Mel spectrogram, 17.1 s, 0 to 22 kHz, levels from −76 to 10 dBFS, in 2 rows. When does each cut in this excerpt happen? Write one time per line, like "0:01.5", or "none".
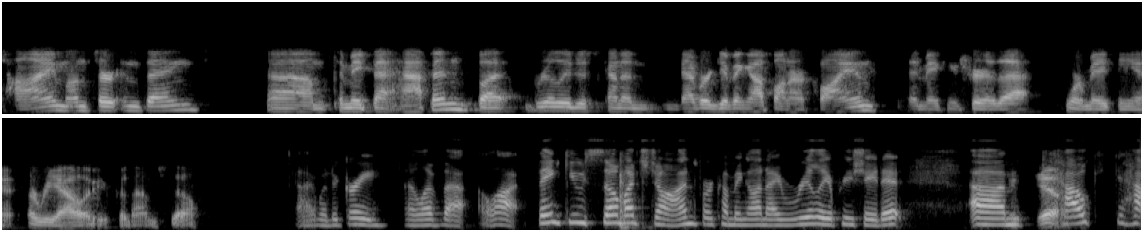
0:10.6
